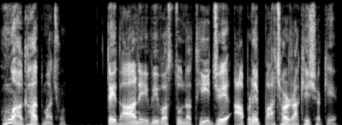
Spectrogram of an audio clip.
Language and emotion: Gujarati, disgusted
